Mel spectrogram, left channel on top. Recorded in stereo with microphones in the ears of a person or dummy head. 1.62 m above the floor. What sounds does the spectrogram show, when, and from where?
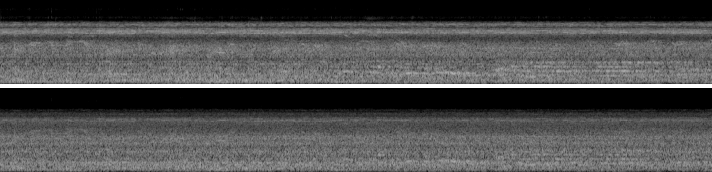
0.0 s an insect: 30° left (ahead or behind)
